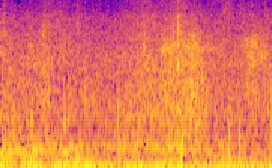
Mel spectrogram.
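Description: Wind rushing over the microphone of a skier's camera while skiing downhill, a steady low rumble, with the skis sliding over the snow beneath it.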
